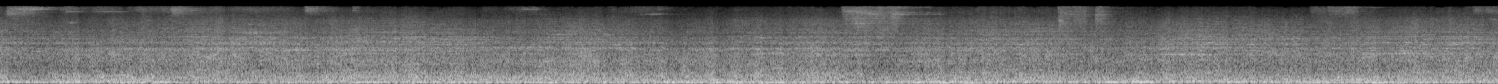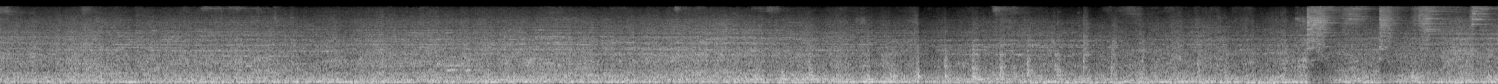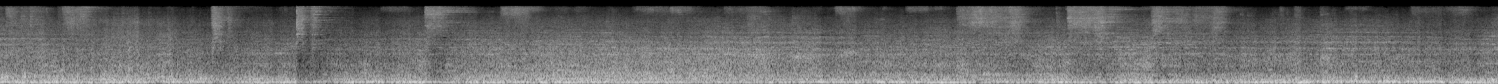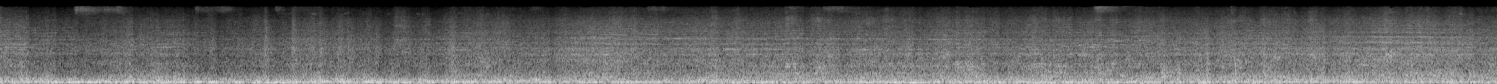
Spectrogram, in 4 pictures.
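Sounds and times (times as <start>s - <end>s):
clickety-clack over rail joints: 0.0s - 59.9s
train wheels rumbling on rails: 0.0s - 59.9s.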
